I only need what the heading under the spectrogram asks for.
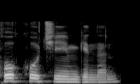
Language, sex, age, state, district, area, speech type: Kashmiri, male, 18-30, Jammu and Kashmir, Anantnag, rural, spontaneous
